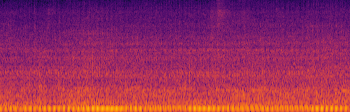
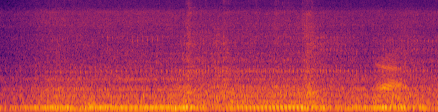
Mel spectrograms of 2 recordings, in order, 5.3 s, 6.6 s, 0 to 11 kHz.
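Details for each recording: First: Yamaha All New NMAX 155 VVA scooter, idle after valve clearance check and adjustment that cured a rough engine noise on pull-away; steady, even low putter with no tapping, smooth and back to standard spec. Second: Yamaha All New NMAX 155 VVA scooter running with a coarse uneven low rumble, felt on first pull-away and when closing the throttle; rough-running engine, cause under inspection.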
